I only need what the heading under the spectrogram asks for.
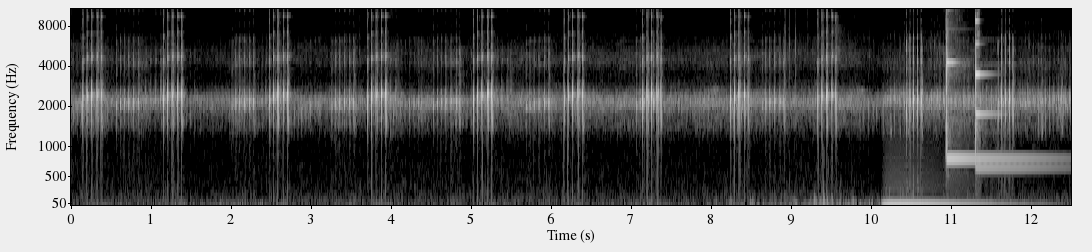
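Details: Schlegel's green tree frogs calling at night from a lotus pond in Japan, where five frog species were found. Short rattling pulsed bursts repeat about every second over a steady high trilling background, with a bright chime near the end.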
